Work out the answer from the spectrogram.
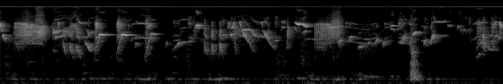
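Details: European goldfinch singing a lively stream of high, twittering and tinkling phrases with buzzy notes mixed in. A brief low knock sounds about four seconds in.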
